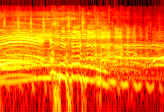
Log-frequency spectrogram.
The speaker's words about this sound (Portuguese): Uhul, coloca umas palmas.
